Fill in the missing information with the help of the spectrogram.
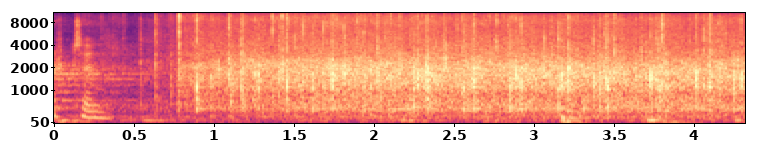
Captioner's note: audience applauding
